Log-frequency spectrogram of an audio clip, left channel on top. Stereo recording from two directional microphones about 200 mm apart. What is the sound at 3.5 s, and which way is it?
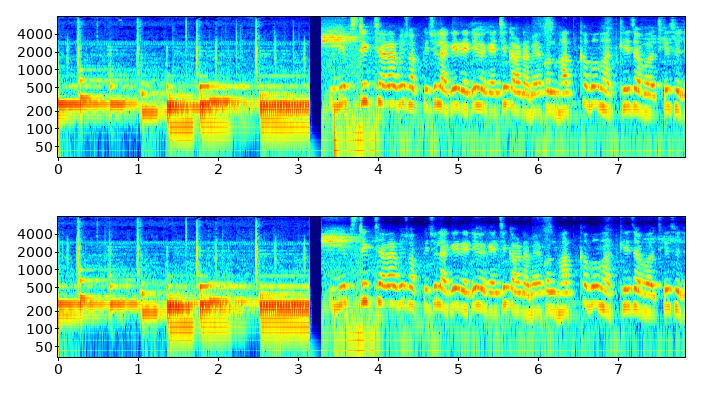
A woman's voice, 5° right (ahead or behind).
